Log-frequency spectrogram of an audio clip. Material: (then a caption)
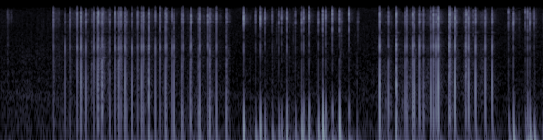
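Plastic. A celluloid or plastic ping pong ball is tapped rapidly in a steady stream of short, dry clicks, with a brief pause just before the four-second mark. Each tap dies away almost instantly, giving a soft, low-weighted patter with only a faint bright edge.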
